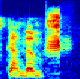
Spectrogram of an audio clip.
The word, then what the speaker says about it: Gundam: Just tell me uh really quickly again how you pronounce it. What? Quacks. Gundam. Quack. It it's Gundam.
